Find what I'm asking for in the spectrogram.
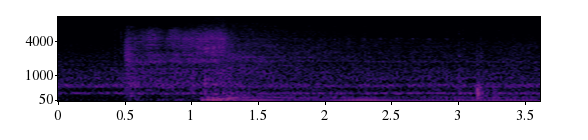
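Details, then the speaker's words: Mazda Miata after an oil and clogged-filter change and pre-priming oil pressure: petrol engine cranks, catches and settles into a steady idle, with the previous valve tick much reduced. "I can already hear that the valve tick is much better I don't know what was going on before"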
